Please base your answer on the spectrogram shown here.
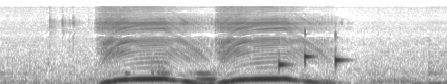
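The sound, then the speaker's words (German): A phone message notification: two swooping, harmonic tones followed by three short, bright beeps stepping upward in pitch, standing alone without talk. “Ich habe eine Nachricht bekommen. Ich bekomme die ganze Zeit Nachrichten. Ist mir egal. Ich mache jetzt eine Folge. Sorry, falls ihr das so laut hört.”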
